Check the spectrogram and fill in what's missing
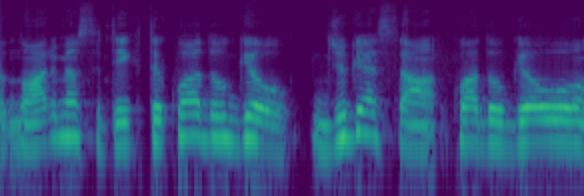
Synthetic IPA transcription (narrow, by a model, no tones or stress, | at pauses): noːɾʲɪmʲɛsʊt̪ʲɛɪkt̪ʲɪkuɔd̪ɐʊɡʲɛʊd͡ʒʲʊɡʲɛːsʲɛkuɔd̪ɐʊɡʲɛʊ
